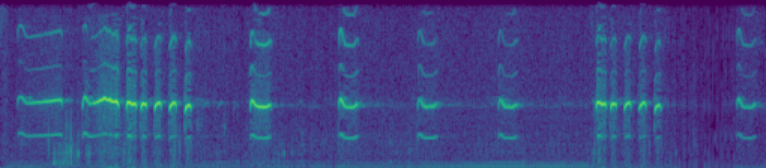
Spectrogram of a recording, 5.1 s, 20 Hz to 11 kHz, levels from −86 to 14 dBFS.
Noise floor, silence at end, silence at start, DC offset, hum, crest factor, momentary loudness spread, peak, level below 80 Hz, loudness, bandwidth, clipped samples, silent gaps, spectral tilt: -46 dBFS; 0.05 s; 0.1 s; under 0.1%; none; 16 dB; 21 LU; -2 dBFS; -60 dBFS; -12 LUFS; 11 kHz; under 0.1%; none; 1.5 dB/octave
